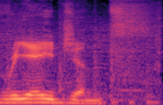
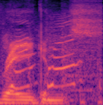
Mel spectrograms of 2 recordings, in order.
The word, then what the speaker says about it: reagents: I guess I pronounced it that wrong, so it's reagents, And that's where the poison not came Reagans.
